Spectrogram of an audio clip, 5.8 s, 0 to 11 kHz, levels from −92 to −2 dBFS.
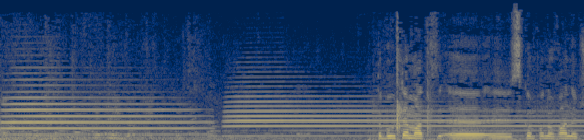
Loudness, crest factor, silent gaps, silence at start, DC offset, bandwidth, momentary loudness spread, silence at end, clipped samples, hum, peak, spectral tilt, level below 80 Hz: -30 LUFS; 18 dB; none; 0 s; under 0.1%; 11 kHz; 8 LU; 0 s; under 0.1%; none; -12 dBFS; -4.5 dB/octave; -52 dBFS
